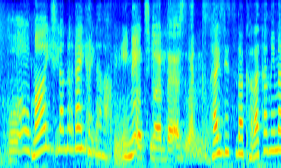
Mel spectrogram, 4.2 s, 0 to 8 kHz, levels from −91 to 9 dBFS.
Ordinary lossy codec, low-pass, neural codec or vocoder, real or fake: none; none; codec, 16 kHz, 1 kbps, X-Codec, HuBERT features, trained on LibriSpeech; fake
